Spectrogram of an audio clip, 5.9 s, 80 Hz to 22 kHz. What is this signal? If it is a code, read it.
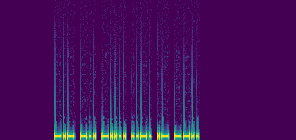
Morse code, heard as a keyed tone, about 28 wpm, 700 Hz. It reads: KD6FAZ
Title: USA Call Signs - 6 Characters - Repeated 2x - 28wpm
